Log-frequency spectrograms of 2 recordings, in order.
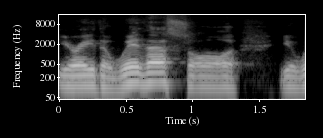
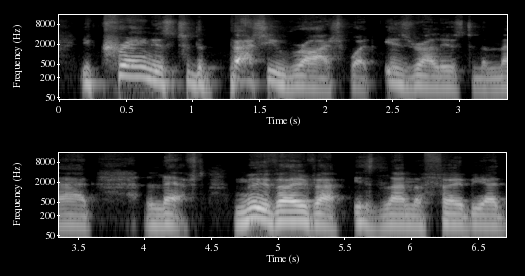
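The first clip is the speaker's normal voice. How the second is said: pompous, put-on voice. Reading his article in the Australian aloud, a mock-pompous Brendan O'Neill impression. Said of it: "I'll try to a, impersonate his pompous voice".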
